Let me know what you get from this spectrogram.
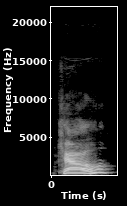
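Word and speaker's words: quel: interrogative adjectives we have cal so they're all pronounced the same but they have just a little bit of different spelling so the first one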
